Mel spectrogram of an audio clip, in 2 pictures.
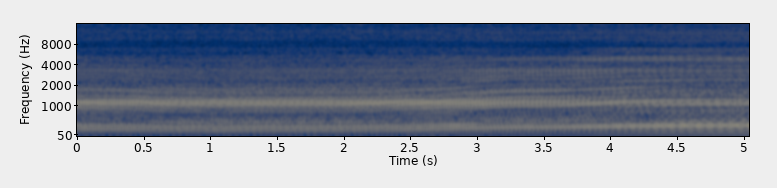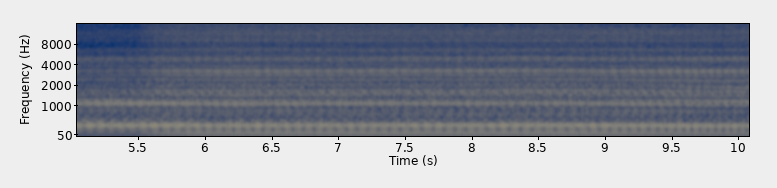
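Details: Two-stroke leaf blower that started but wouldn't stay running, idling on its newly fitted replacement carb during carb adjustment: buzzing idle whose pitch drops and wanders before climbing and settling; idle speed sagging, cause not confirmed.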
